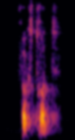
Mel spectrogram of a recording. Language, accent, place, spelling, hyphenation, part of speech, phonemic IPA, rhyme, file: French, France, Lyon, fox-trot, fox-trot, noun, /fɔk.stʁɔt/, -ɔt, LL-Q150 (fra)-fox-trot.wav
- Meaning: foxtrot (dance)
